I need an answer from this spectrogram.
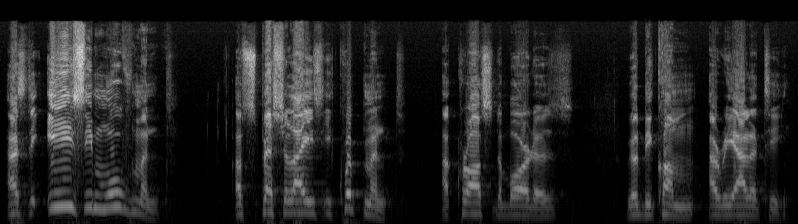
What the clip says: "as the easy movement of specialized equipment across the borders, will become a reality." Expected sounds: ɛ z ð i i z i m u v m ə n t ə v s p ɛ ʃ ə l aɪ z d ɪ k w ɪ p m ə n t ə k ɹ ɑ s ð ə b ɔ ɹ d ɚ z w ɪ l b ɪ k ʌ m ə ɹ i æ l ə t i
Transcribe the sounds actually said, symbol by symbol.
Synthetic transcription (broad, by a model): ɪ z ð i i z i m u v m ə n t ə v s p ɛ ʃ ə l aɪ z d ɪ k w ɪ p m ə n t ə k ɹ ɑ s ð ə b ɔ ɹ d ɚ z w ɪ l b ɪ k ʌ m ə ɹ i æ l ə t i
